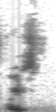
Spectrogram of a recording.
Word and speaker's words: Wyss: Okay, because so, I was always like, is it W-Y-S or do you pronounce it as a word? Does it mean something or is it initials? It's Wyss, yeah.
